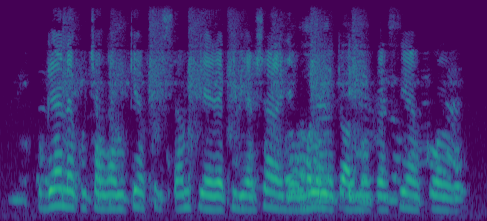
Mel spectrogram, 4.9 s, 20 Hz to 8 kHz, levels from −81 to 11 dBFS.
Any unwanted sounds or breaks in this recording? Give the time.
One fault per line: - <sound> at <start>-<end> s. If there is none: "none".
none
